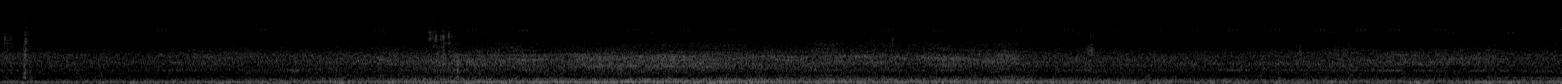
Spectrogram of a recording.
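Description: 1957 Chrysler 392 Hemi V8 idling steadily, a little louder through the middle. A faint high tick repeats about twice a second over the engine.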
